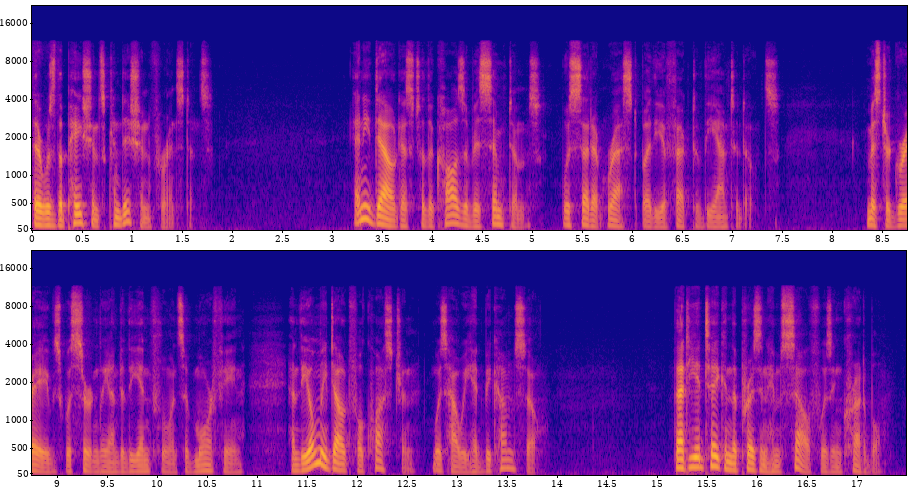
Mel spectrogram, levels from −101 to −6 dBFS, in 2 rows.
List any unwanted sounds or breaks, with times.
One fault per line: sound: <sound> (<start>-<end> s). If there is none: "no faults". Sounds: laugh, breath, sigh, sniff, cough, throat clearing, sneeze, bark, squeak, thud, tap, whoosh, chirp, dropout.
no faults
